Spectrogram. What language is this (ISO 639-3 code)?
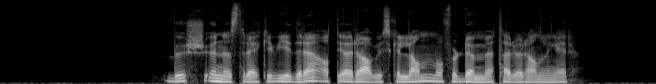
nor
